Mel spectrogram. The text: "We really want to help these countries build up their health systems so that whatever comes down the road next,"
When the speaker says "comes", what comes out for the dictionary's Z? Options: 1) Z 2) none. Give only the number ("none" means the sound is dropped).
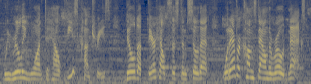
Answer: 1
